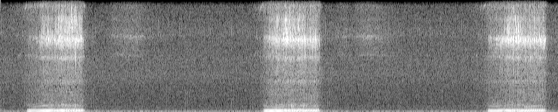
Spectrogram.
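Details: Shiba Inu dog snoring loudly: three long, rough, throaty snores about four to five seconds apart, each lasting roughly a second, with a low rumbling buzz and quiet breathing between them.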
